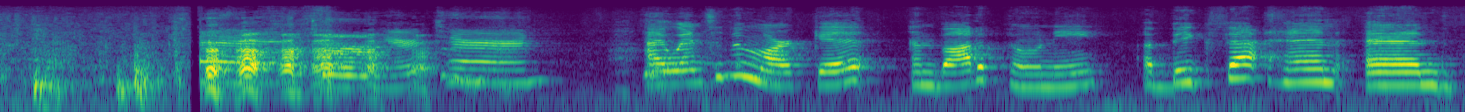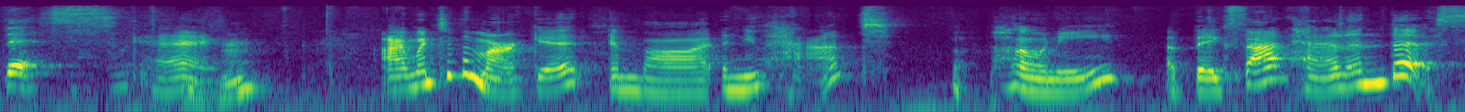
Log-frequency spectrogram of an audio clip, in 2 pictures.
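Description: A young girl talks and giggles excitedly close by.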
